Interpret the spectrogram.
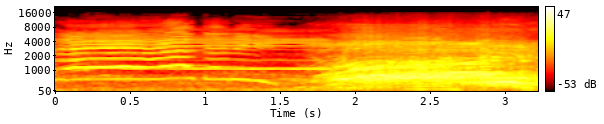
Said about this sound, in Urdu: بچہ دوبارہ نعرہ لگاؤ، بیٹا دوبارہ نعرہ لگاؤ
